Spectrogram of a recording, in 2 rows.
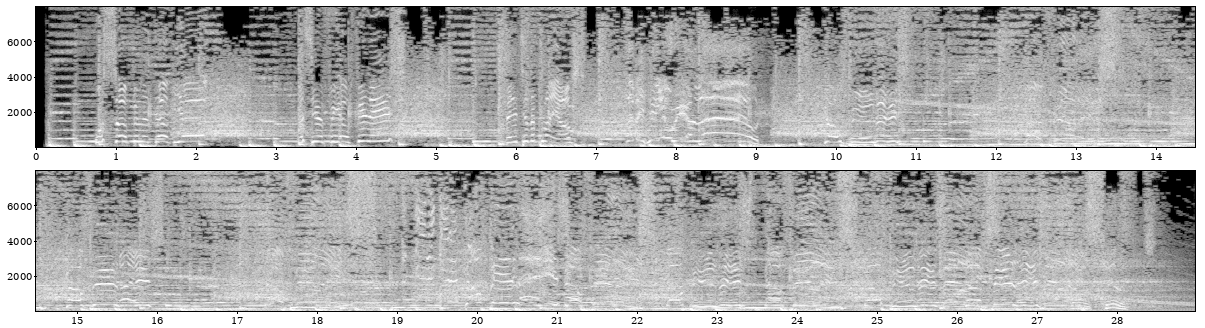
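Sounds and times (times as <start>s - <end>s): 
hip hop music: 0.2s - 28.8s.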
